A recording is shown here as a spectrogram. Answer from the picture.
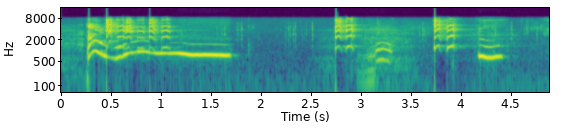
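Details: Howling from a four-year-old pet chihuahua: a long wavering held note that slowly falls, then after a pause shorter broken yips and a brief final falling whine.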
